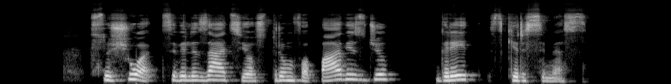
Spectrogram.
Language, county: Lithuanian, Kaunas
